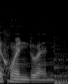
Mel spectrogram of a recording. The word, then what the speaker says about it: Hundun: I would say Hundun. How do you pronounce the eye that you get out of the gold chest at the beginning?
